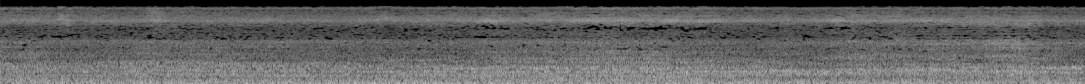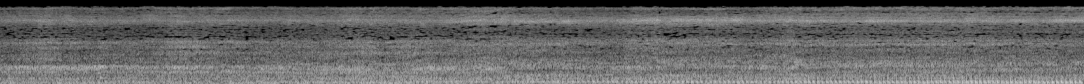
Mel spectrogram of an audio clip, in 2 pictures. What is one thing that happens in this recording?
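A gas torch roars steadily.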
